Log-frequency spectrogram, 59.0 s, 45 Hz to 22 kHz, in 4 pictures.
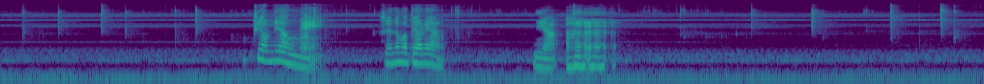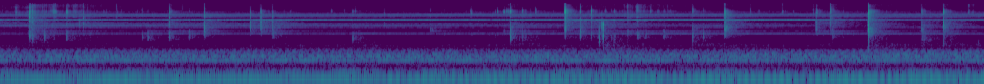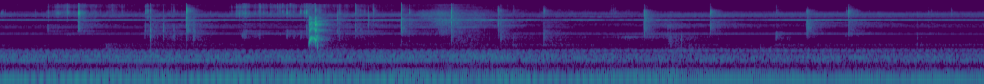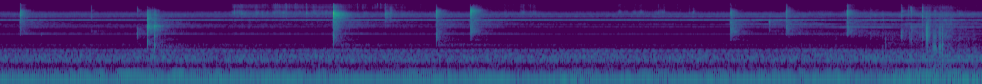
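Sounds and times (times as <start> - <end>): low room hum: 0.0 - 59.0
faint clicks and taps: 0.3 - 2.0, 30.2 - 37.9
parrot call: 34.1 - 34.5.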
